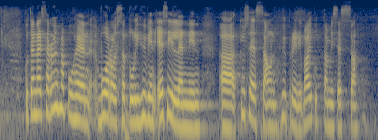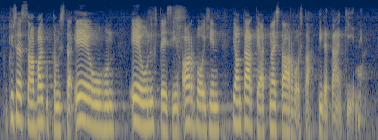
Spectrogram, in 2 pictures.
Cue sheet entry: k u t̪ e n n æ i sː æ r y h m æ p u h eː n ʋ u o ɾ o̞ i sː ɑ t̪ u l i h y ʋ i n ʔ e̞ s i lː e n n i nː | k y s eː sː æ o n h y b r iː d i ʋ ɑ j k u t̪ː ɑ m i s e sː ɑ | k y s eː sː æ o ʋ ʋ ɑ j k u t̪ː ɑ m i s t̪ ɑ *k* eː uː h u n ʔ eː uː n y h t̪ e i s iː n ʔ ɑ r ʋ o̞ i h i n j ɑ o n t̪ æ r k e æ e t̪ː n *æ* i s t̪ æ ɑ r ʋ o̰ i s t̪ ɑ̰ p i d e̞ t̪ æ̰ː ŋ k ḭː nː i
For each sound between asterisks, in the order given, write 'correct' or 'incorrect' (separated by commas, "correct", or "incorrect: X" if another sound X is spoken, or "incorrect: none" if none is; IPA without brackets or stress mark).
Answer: incorrect: ʔ, correct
